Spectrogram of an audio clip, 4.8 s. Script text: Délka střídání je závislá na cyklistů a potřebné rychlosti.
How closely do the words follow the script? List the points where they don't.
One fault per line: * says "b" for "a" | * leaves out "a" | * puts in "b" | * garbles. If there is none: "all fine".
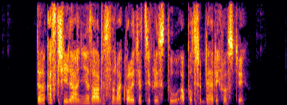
* puts in "kvalitě"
